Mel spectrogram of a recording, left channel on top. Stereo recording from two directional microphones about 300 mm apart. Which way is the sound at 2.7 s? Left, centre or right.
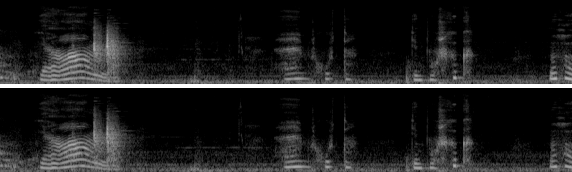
Right.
